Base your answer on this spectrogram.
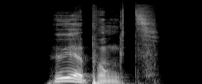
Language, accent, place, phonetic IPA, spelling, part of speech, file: German, Germany, Berlin, [ˈhøːəˌpʊŋkt͡s], Höhepunkts, noun, De-Höhepunkts.ogg
- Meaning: genitive singular of Höhepunkt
